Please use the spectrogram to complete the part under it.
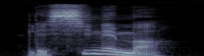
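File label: "les cinemas", French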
